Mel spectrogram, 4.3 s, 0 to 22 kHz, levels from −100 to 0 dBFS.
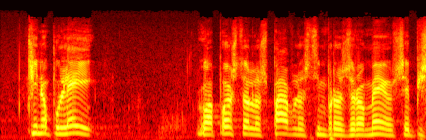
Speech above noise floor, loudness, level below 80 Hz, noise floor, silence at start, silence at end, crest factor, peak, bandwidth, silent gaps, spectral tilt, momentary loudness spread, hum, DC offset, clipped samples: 35 dB; -20 LUFS; -52 dBFS; -55 dBFS; 0.25 s; 0 s; 18 dB; -4 dBFS; 14 kHz; none; -3 dB/octave; 5 LU; none; under 0.1%; under 0.1%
